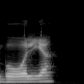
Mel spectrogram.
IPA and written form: boʎa (bolha)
